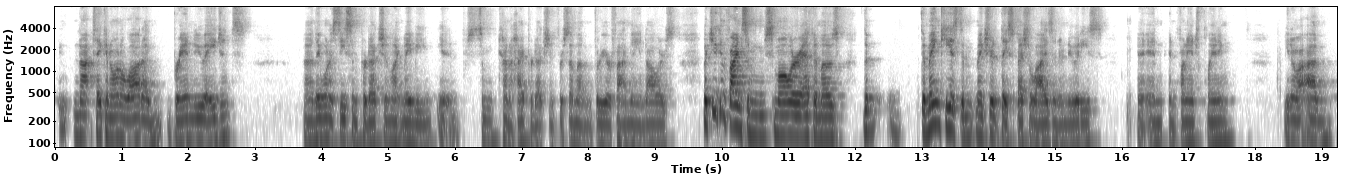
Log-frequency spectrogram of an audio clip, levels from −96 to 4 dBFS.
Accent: American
